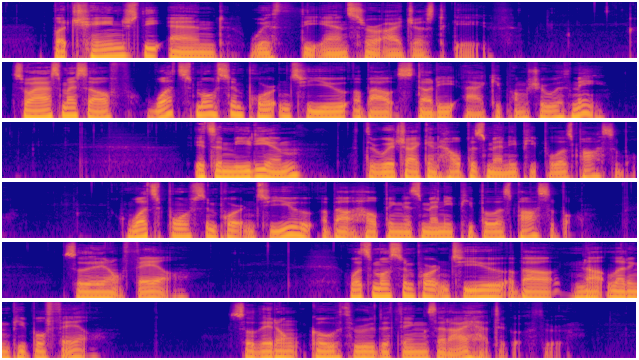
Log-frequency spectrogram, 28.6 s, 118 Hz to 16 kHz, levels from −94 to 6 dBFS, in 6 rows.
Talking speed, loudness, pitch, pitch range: 160 wpm, -21 LUFS, 105 Hz, 95-120 Hz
